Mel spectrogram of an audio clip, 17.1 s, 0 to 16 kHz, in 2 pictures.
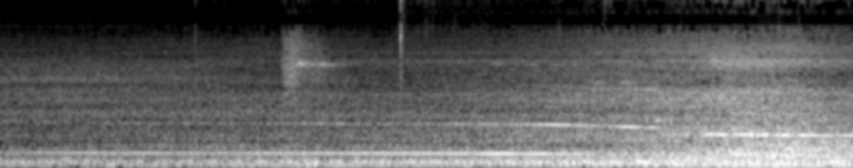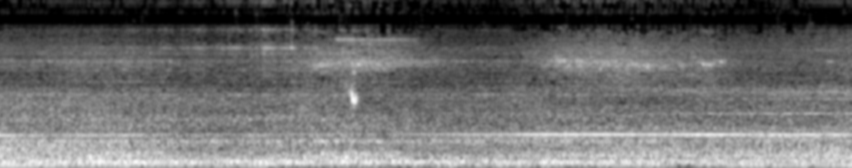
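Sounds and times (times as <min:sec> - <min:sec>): train rumbling: 0:00.0 - 0:17.0
short squeak: 0:11.6 - 0:12.7.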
